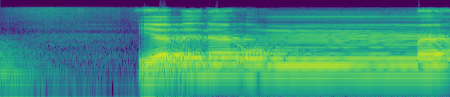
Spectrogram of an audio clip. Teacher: ബാഇൻ്റെ സുക്കൂൻ ഖൽഖല സുഗ്റ നൽകി ശബ്ദം ഹറക്കത്ത് പോലെ ചലിപ്പിക്കണം. അന്ത്യത്തിൽ വന്ന ഷദ്ദുള്ള മീം മുഷദ്ദദത്തായ മീമിനെ മണിച്ചുകൊണ്ട് ഉച്ചരിക്കണം.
